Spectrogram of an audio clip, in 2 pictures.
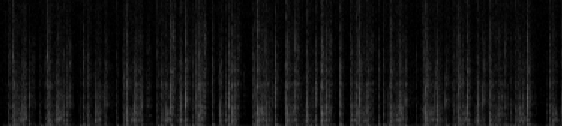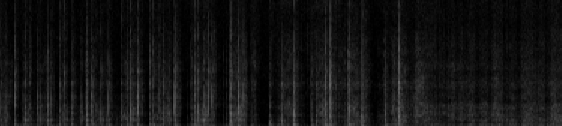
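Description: A cardboard tissue box is tapped with fingernails on its sides, then with fingertips on its top. The result is a fast, irregular stream of short, dry, hollow taps and light scratchy clicks. The sound is mostly low and dull with little ring, growing slightly softer and more muffled near the end.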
